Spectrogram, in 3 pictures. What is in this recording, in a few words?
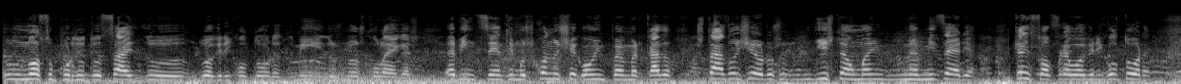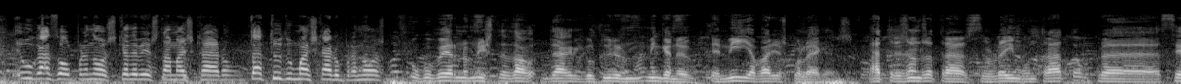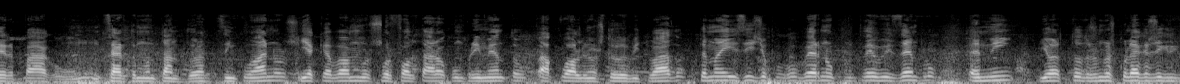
vox pop; agricultores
